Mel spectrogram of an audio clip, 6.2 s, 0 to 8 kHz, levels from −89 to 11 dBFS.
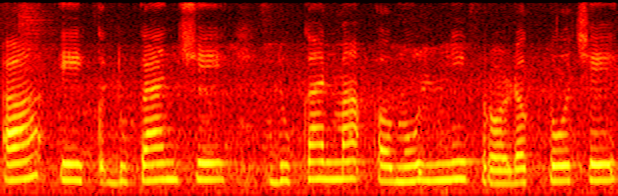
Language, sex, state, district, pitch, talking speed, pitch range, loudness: Gujarati, female, Gujarat, Gandhinagar, 245 Hz, 75 wpm, 235-260 Hz, -17 LUFS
